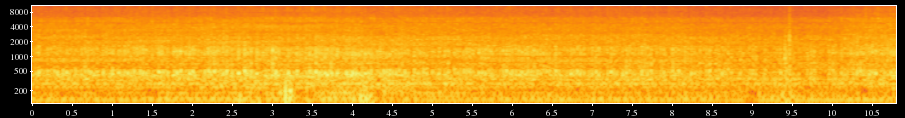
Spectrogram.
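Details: BMW X1 23d with N47S D20 diesel at low rpm: loud, uneven knocking at roughly 220 per minute over a rough low-speed run; strange engine noise, cause unknown.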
